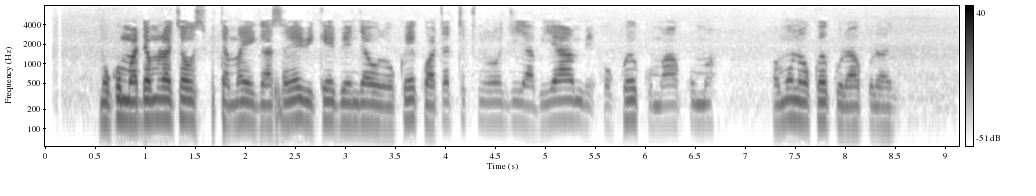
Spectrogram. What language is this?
Ganda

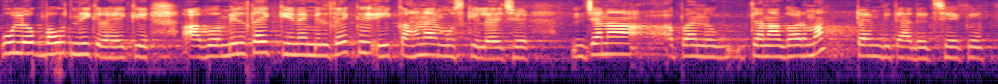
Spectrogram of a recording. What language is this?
Maithili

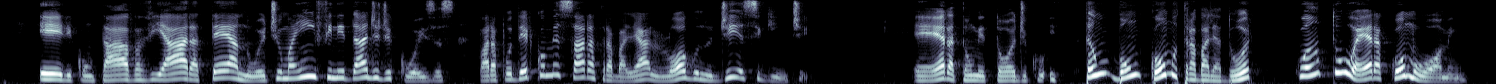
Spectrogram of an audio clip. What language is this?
Portuguese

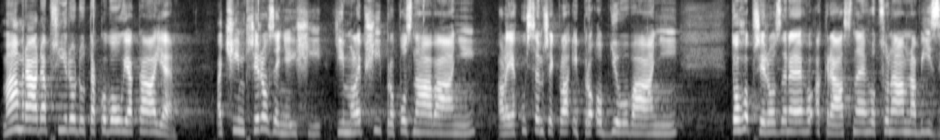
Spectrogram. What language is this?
Czech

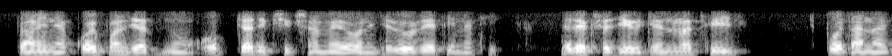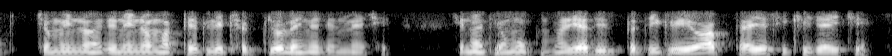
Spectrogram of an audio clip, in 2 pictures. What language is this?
Gujarati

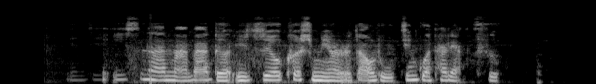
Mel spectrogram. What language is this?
Chinese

